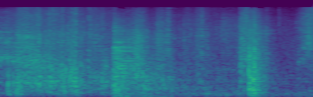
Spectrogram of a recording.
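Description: Cardboard pizza box being handled and shut, with rustling and a soft knock, then one sharp knock near the end as the lid or box comes down.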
